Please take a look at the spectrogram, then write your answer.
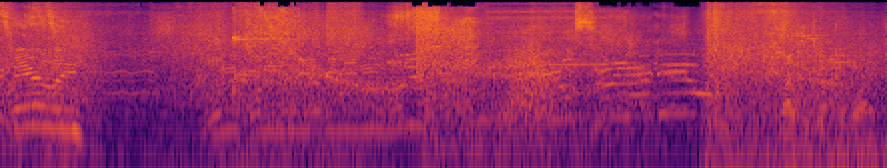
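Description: A super move cinematic in Granblue Fantasy Versus Rising plays loud, sustained booming blasts and rumbling impacts from the fighting game, with tournament commentators talking over the din throughout.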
